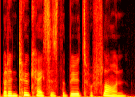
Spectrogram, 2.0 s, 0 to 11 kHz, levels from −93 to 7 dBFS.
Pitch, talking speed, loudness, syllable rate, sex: 190 Hz, 235 wpm, -16 LUFS, 5.4 syllables/s, female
